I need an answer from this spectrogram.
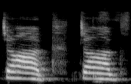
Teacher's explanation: চাঁদ যখন বলি তখন কি একটা নাকের মধ্যে নাকের মধ্যে থেকে উচ্চারণ হয় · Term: আনুনাসিক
